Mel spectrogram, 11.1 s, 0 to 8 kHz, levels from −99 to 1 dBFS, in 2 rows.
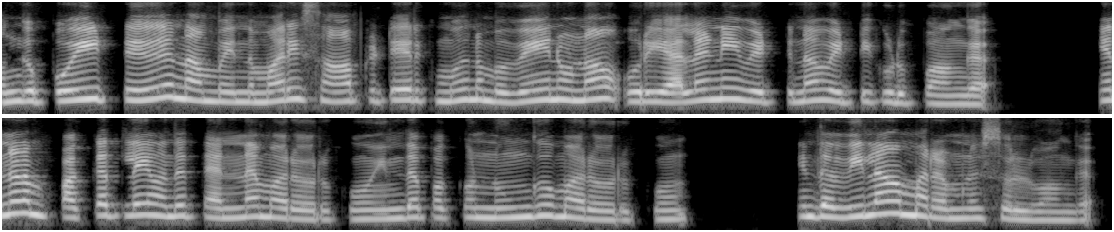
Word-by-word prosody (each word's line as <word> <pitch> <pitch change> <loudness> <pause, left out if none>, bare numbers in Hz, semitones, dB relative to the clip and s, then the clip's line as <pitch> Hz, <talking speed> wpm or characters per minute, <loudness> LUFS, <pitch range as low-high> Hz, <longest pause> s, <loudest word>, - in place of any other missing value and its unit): அங்க 235 +2 0
போய்ட்டு, 265 +1 +5 0.2
நம்ம 240 -3 +2
இந்த 220 -1 -2
மாரி 255 +4 +2
சாப்பிட்டே 235 +2 -2
இருக்கும்போது, 255 +1 -3
நம்ம 240 -4 -1
வேணும்னா 265 +1 +3 0.2
1 225 - +1
இளநீர் 270 +2 +2
வெட்டினா 225 +2 -2
வெட்டிக் 225 0 -4
குடுப்பாங்க. 195 -3 -4 0.7
ஏன்ன, 320 +4 +4
நம்ம 290 -5 0
பக்கத்திலயே 275 +4 +1
வந்து 265 +1 -1
தென்னை 225 +2 0
மரம் 205 -3 -2
இருக்கும். 200 +1 -9
இந்த 215 +2 -2
பக்கம் 230 0 -6
நுங்கு 245 +4 -1
மரம் 200 -4 -3
இருக்கும். 195 +2 -10 0.6
இந்த 255 0 +2
விழா 285 +5 +5
மரம்ன்னு 220 -4 -2
சொல்லுவாங்க. 180 -2 -6
235 Hz, 160 wpm, -22 LUFS, 215-260 Hz, 0.7 s, போய்ட்டு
